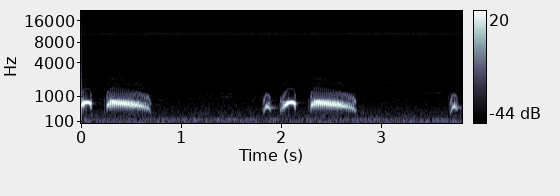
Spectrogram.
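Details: Spotted dove singing the full cooing pattern used to rouse a decoy bird: a long mellow coo, then two quick short notes and a second drawn-out, gently falling coo, then another note beginning.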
